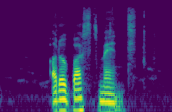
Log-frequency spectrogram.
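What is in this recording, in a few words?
"advertisement", Japanese, male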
